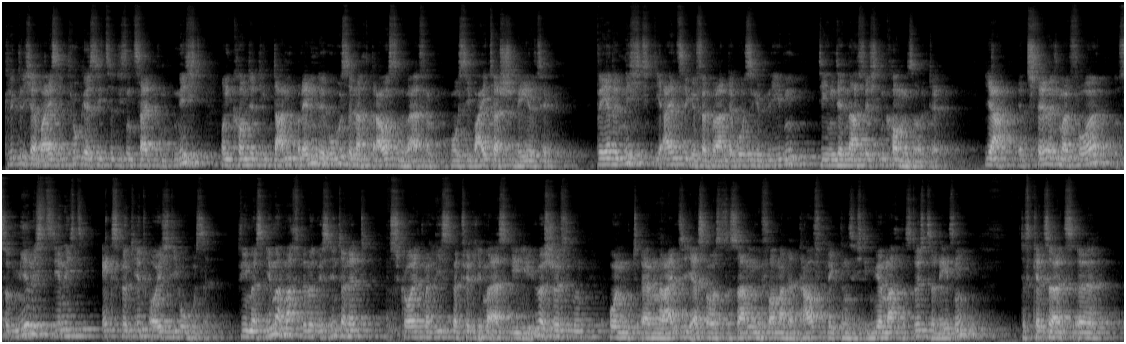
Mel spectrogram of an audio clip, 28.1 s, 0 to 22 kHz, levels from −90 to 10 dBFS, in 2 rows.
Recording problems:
room echo; slight; dies away in 0.8 s
off-mic speech; somewhat distant

